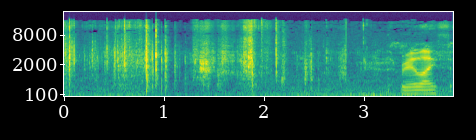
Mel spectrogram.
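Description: A small cardboard box is handled with light taps and scrapes.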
